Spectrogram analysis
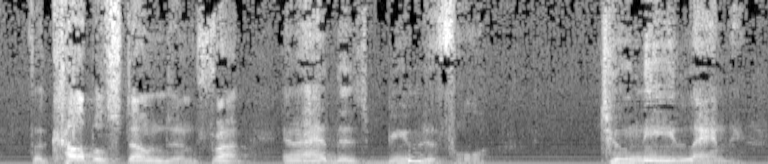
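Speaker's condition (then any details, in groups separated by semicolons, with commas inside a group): ALS; ALS (amyotrophic lateral sclerosis, Lou Gehrig's), nerve disease attacking nerves and muscles; slurred, slow speech, choking, spitting, swallowing problems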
